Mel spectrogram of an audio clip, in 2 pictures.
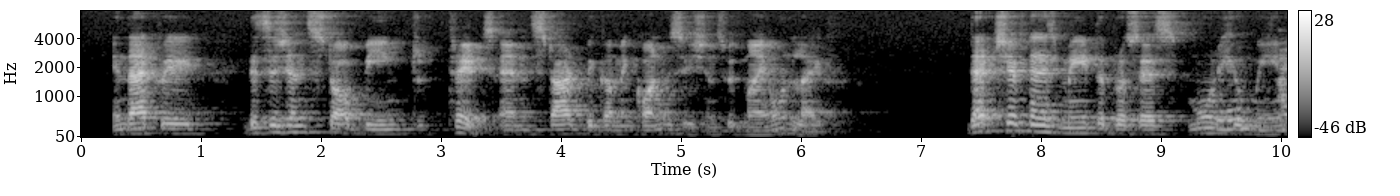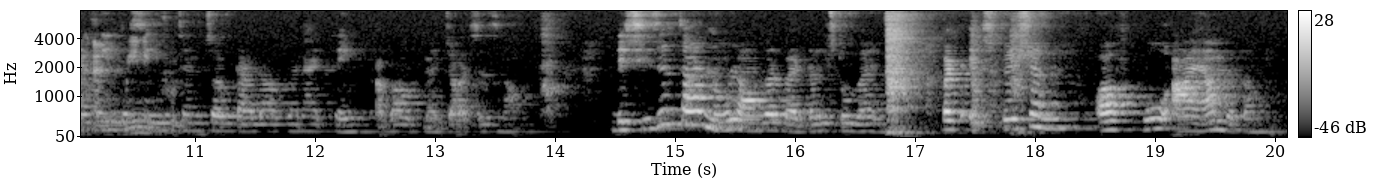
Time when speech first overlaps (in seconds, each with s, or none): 9.5 s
